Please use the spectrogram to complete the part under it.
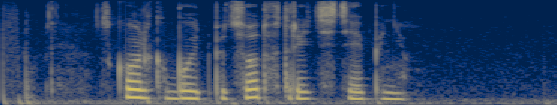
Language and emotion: Russian, neutral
